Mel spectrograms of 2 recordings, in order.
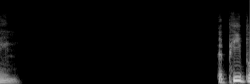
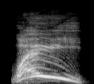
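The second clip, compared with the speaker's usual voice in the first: much higher, louder cry; cried out; 9 dB louder than usual. A narrator's reading. Men around him crying out to clear the road, loud cry. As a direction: shout to clear a path. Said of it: "cried the men all about him".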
